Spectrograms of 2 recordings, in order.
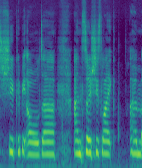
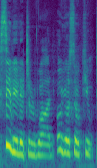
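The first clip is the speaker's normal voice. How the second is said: put-on patronising, talking-down voice; 3 dB louder than usual. Retelling how Maxim talks down to her like a child: imitating Maxim talking down. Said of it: "he's very patronising".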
